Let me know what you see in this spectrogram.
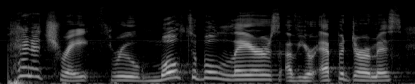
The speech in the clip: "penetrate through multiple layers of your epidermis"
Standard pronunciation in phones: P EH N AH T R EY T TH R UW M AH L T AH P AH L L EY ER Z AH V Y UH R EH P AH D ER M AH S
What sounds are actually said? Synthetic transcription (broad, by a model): P EH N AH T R EY T TH R UW M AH L T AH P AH L L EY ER Z AH V Y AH R EH P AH D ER M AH S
